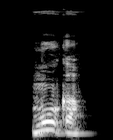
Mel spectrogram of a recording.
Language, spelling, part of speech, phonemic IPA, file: Moroccan Arabic, موكة, noun, /muː.ka/, LL-Q56426 (ary)-موكة.wav
- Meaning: owl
